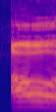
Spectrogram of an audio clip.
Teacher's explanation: गला का भी यूज हो रहा है आपको, ओष्ठ का भी होता है, ठीक है, ओ, ठीक, ओठ भी बन रहे होंगे। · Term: कंठ्योष्ठ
